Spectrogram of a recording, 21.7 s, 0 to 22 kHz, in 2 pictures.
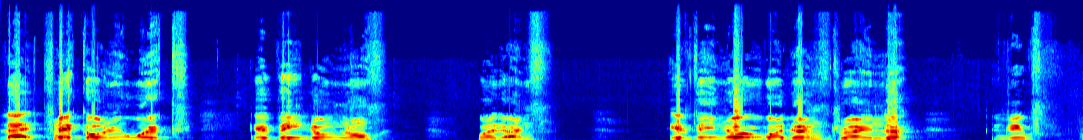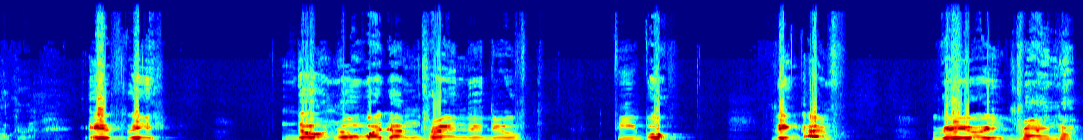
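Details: Dysarthria from cerebral palsy present since birth in a 46-year-old woman born weighing 2 lb 4 oz, with limited motor control and wheelchair use; she describes her speech as 'a bit forward' but says she understands everything.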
